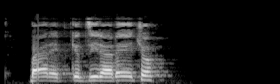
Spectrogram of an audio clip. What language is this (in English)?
Matsés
